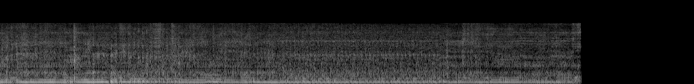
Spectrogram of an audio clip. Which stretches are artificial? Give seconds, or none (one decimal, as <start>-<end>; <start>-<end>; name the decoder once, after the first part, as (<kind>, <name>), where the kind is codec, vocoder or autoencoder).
0.0-1.3 (codec, SNAC); 1.8-2.8; 4.4-6.9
